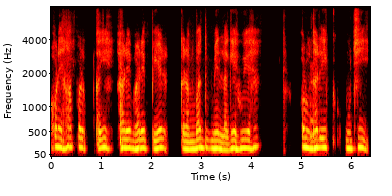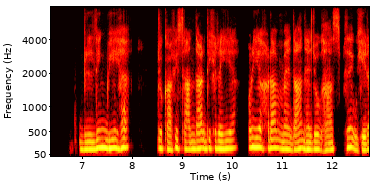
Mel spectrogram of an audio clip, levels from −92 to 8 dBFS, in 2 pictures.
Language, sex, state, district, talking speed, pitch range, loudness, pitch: Hindi, male, Bihar, East Champaran, 160 wpm, 150-175 Hz, -20 LUFS, 165 Hz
